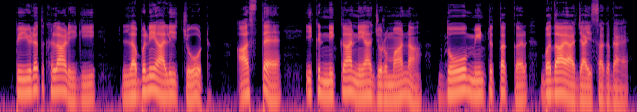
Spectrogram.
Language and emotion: Dogri, neutral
